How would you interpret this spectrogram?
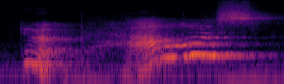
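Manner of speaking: put-on very high disbelieving kid; can't believe it; surprised child. A narrator's reading. Kiko surprised.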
